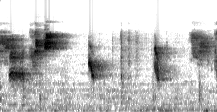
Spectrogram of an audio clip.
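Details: Kept Asian pied starling, reportedly able to copy a person's coughing, giving harsh, scratchy high notes and short descending squawks in irregular bursts over about three seconds, with a faint background hiss.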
